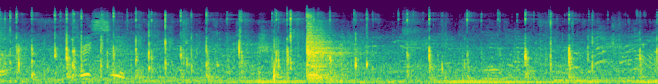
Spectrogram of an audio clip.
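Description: Table tennis rally: the celluloid-style ball clicking back and forth off the paddles and the table in a quick irregular series, with a louder hit about three seconds in. Faint voices, and from about a second and a half in a low steady hum, sit underneath.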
